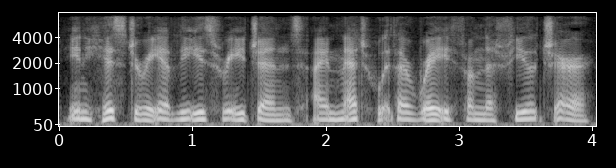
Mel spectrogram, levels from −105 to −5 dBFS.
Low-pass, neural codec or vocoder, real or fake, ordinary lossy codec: 7.2 kHz; autoencoder, 22.05 kHz, a latent of 192 numbers a frame, VITS, trained on many speakers; fake; MP3, 64 kbps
